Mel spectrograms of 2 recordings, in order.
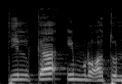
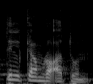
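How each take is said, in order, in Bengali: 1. দ্বিতীয় শব্দের শুরুর স্বরবর্ণটি স্পষ্টভাবে উচ্চারিত হয়। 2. দ্বিতীয় শব্দের শুরুর স্বরবর্ণটি বাদ যায় এবং সংযুক্ত হয়ে যায়। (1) "না বলে" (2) "আমরা বলবো"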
